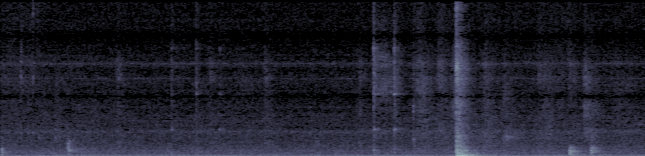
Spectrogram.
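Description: Kitchen utensils knocking against a glass mixing bowl: a few faint clicks and one louder sharp knock about four and a half seconds in, with a smaller one near the end.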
